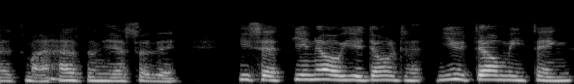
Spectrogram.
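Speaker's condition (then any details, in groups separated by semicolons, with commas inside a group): Multiple system atrophy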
